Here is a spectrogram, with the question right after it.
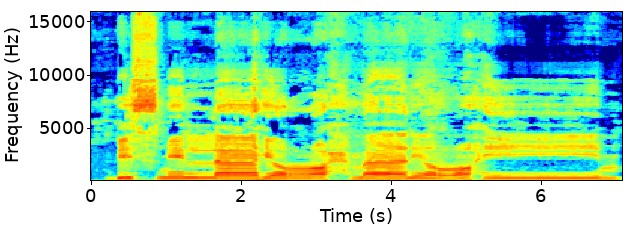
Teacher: lafaz Allah yang kita baca tipis karena huruf sebelumnya berharakat kasrah berbaris bawah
